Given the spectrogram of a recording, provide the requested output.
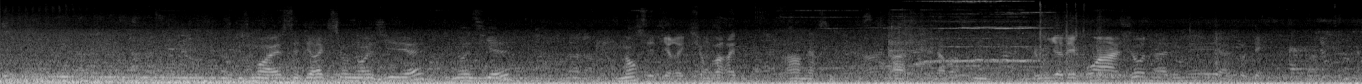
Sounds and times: a train arrives 0:00.0 - 0:13.6
dense traffic 0:00.0 - 0:13.6

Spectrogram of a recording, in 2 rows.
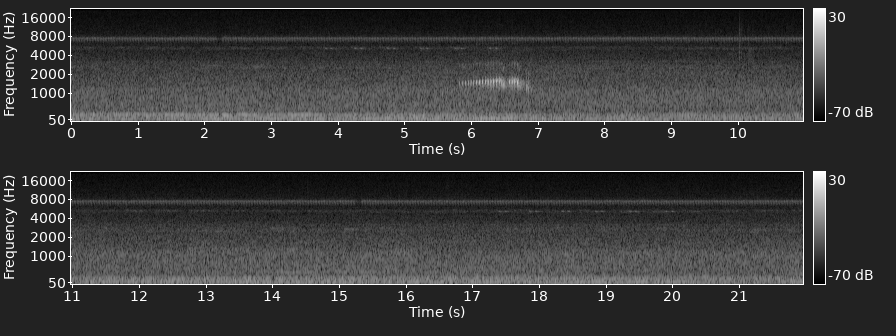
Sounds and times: Frogs chirping 0:05.7 - 0:07.0

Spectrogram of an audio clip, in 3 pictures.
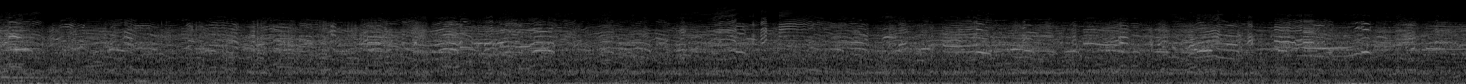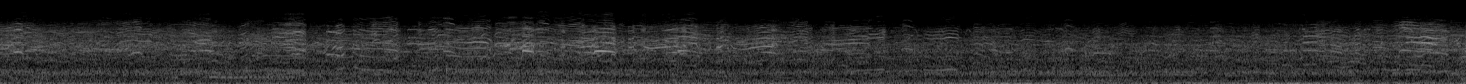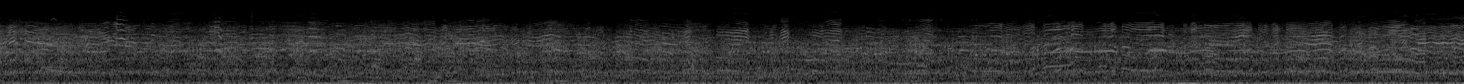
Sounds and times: kittiwake calls and flight calls 0:00.0 - 0:43.9

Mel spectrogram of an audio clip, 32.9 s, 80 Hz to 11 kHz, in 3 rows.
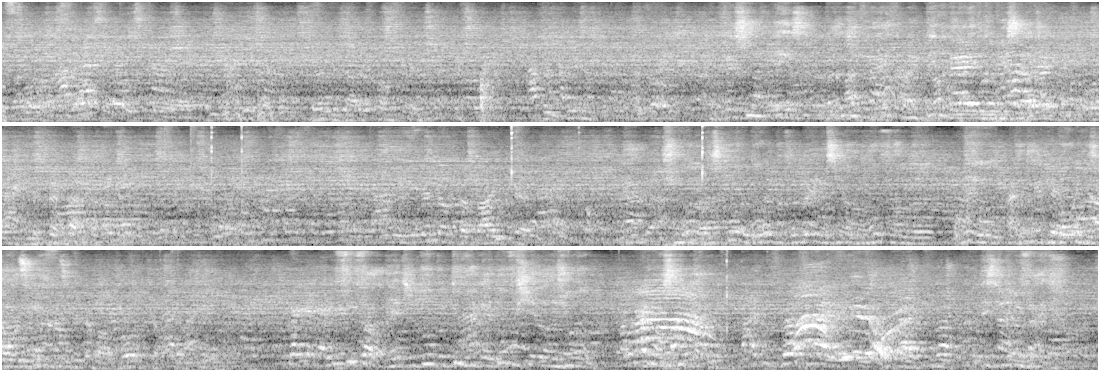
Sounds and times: shouts and screams of pleasure 0:29.8 - 0:30.9

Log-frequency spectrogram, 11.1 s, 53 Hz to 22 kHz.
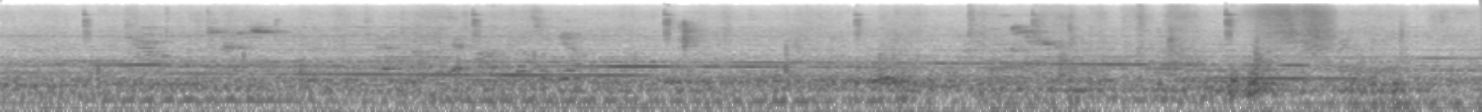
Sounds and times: train 0:00.0 - 0:11.1

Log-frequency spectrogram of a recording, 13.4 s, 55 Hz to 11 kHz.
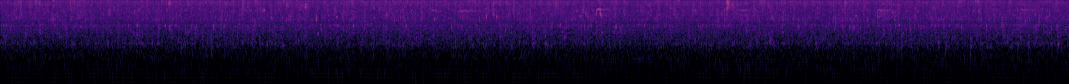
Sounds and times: Stream cascading down hill 0:00.0 - 0:13.3

